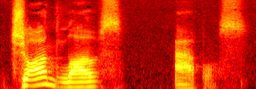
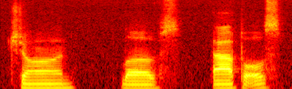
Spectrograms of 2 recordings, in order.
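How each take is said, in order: First: The phrase mixes quick and slow parts. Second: The phrase is said at one even pace. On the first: The speaker calls it right. "notice how I went quickly and slowly" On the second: The speaker calls it wrong. "they're both wrong"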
